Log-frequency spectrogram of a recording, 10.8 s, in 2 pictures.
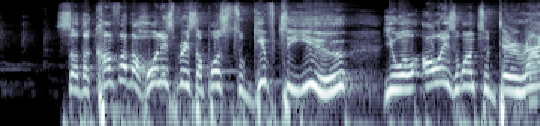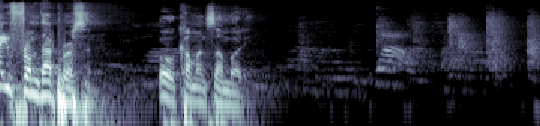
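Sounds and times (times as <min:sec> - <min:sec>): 
man clapping at the back: 0:00.0 - 0:00.6, 0:09.2 - 0:10.7
speech: 0:00.6 - 0:06.4, 0:07.0 - 0:08.0.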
